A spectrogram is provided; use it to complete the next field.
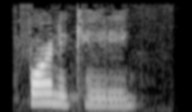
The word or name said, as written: fornicating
